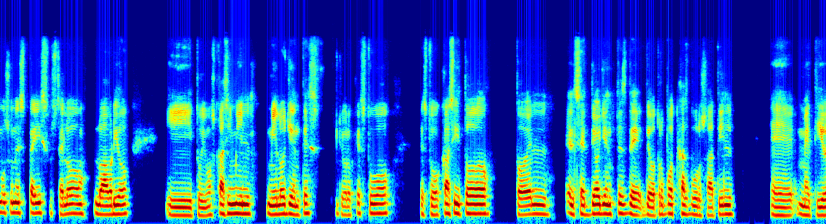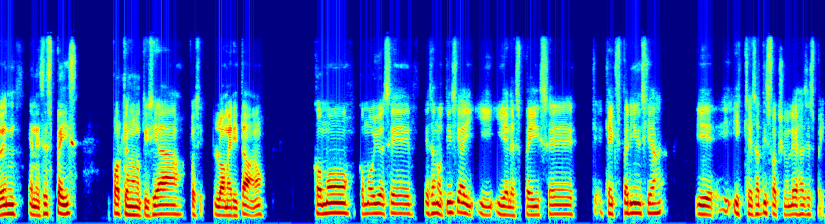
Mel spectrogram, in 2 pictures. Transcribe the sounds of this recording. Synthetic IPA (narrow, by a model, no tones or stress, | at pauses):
mosune̞spejsust̪elo̞loaβɾjo̞ | it̪uβimo̞skasimil | milo̞ʝe̞nt̪e̞s | d͡ʒokɾe̞okeːst̪uβo̞ | est̪uβo̞kasit̪o̞ðo | t̪o̞ðoel | else̞t̪̚d̪e̞o̞ʝe̞nt̪e̞zd̪e̞d̪e̞o̞t̪ɾo̞p̬oðkas̚buɾsat̪il | eme̞t̪iðoenene̞seːspejs | po̞ɾkenlano̞t̪is̬japwesloame̞ɾit̪aβano̞ | komoko̞moβjo̞esee̞sano̞t̪isjaiʔiːe̞lespejse | keke̞ːkspe̞ɾje̞nsja | iʔike̞sat̪̬isfaksjo̞nleehaes̬espejs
